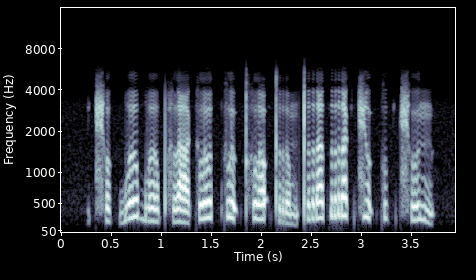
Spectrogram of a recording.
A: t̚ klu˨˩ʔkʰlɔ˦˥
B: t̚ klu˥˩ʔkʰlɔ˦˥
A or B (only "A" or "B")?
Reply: B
